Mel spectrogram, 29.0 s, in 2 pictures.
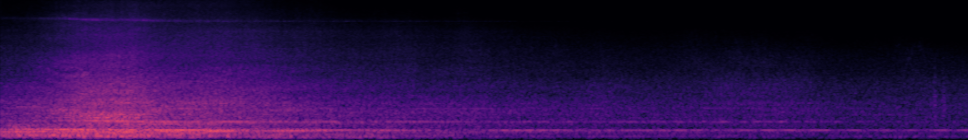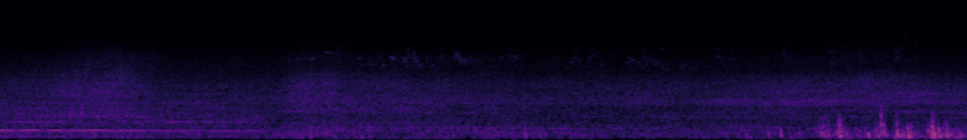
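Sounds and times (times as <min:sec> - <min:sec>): train engine hum and rumble: 0:00.0 - 0:19.1
faint outdoor noise: 0:00.0 - 0:29.0.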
